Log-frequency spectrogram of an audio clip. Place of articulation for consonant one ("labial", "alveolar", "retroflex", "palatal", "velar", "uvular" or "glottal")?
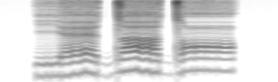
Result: palatal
